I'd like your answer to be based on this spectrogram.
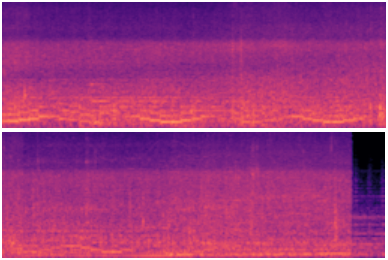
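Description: An overland vehicle pushes through muddy water on a rough backcountry trail, a steady engine drone under continuous sloshing and splashing that runs close and loud for about ten seconds before cutting off.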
